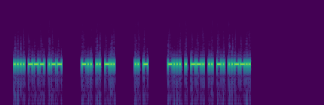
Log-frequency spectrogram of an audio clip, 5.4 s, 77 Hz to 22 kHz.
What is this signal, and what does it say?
Morse code, heard as a keyed tone, about 50 wpm, 700 Hz. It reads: HOW DID IT BEGIN?
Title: 2x Word-Spacing - Sentences from Top 300 Words - 50wpm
